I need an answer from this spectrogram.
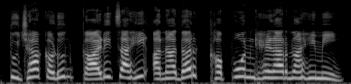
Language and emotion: Marathi, angry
